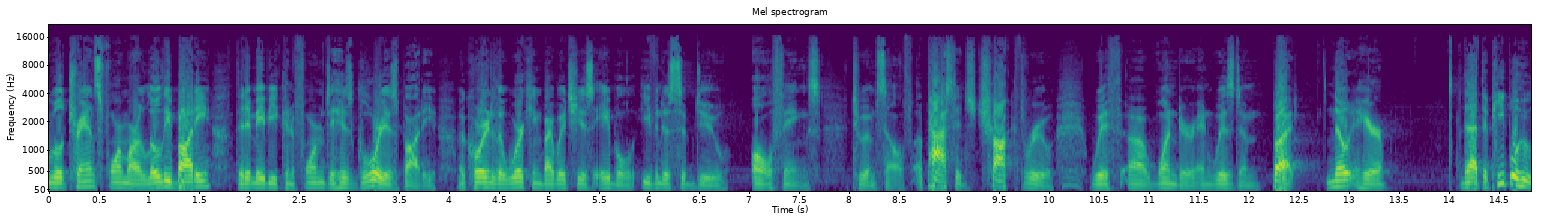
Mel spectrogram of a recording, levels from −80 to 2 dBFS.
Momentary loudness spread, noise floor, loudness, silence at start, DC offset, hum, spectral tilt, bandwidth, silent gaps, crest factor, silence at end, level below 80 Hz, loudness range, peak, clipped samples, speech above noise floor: 13 LU; -60 dBFS; -17 LUFS; 0 s; under 0.1%; none; -4.5 dB/octave; 16.5 kHz; none; 16 dB; 0 s; -48 dBFS; 5 LU; -2 dBFS; under 0.1%; 42 dB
